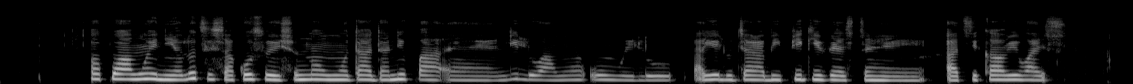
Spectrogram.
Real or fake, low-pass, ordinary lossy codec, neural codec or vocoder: real; 9.9 kHz; MP3, 64 kbps; none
